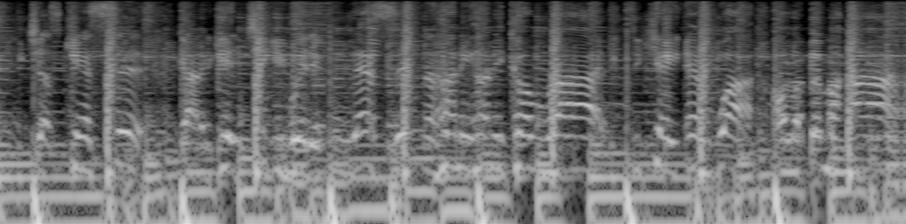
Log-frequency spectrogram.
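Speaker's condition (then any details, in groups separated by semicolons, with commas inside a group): No condition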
